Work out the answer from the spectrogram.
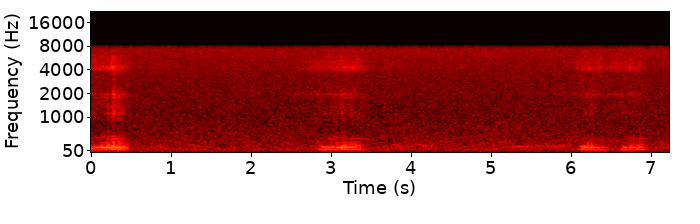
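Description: Low, rough snorts recur at irregular intervals over quiet room noise, three snoring episodes in about seven seconds.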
